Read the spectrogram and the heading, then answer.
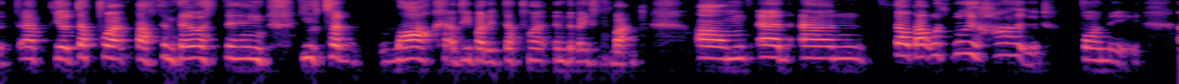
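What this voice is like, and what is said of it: Distinctive accent of hard-of-hearing speaker. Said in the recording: “I have this accent and this hearing aid”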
